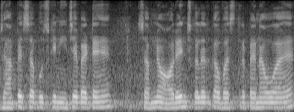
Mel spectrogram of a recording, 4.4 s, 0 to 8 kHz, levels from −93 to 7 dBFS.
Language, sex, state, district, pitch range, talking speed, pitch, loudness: Hindi, male, Odisha, Khordha, 130-140 Hz, 215 wpm, 135 Hz, -16 LUFS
